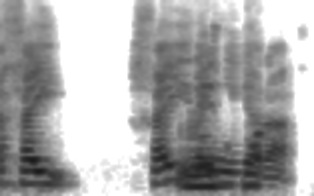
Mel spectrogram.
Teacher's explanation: یا لین سیکھنے کا مقصد یہ ہے کہ اس کو خیرن نہیں پڑھنا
